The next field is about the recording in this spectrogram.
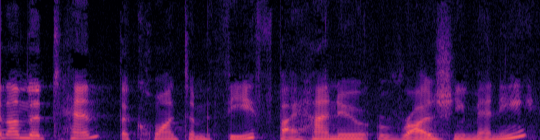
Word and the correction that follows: Rajaniemi: I hope I'm pronouncing that close. Rajaniemi, maybe? – Rajaniemi.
